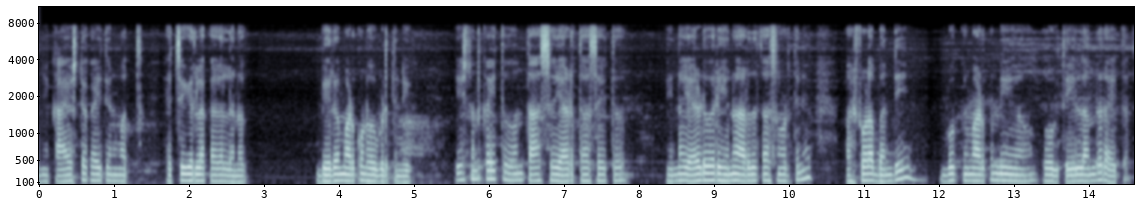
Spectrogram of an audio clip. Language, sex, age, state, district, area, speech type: Kannada, male, 18-30, Karnataka, Yadgir, rural, spontaneous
